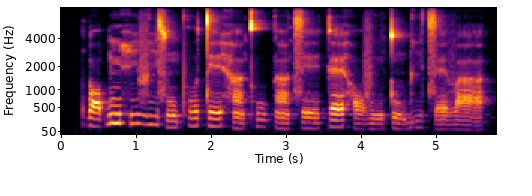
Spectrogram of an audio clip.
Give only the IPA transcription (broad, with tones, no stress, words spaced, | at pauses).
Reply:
ɗɔ˨ɓĩ˦hi˦ vi˦sũ˨pʰʊ˦ te˦ hã˨kʰu˦kã˨ t͡seː˨ kɛ˦hɔ˨vĩ˨ tũ˨bi˦t͡sɛ˨ βa˨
